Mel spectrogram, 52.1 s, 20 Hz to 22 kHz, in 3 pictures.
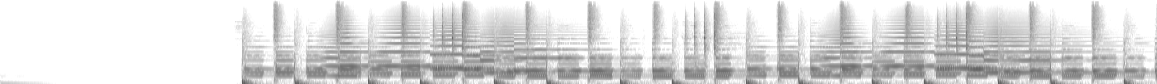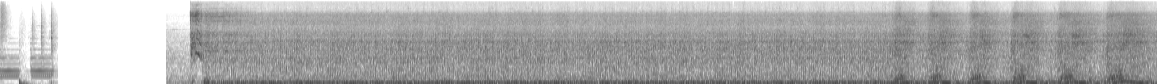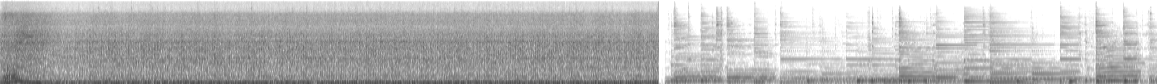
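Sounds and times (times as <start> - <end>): motorcycle engine idling and revving: 19.9 - 44.6.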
